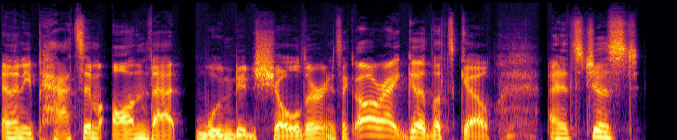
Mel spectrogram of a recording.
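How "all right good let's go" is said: mock casual, offhand, couldn't-care-less tone. Retelling a movie scene where a character pats a wounded shoulder: imitating an uncaring character. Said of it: "the level of fucks he does not give".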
